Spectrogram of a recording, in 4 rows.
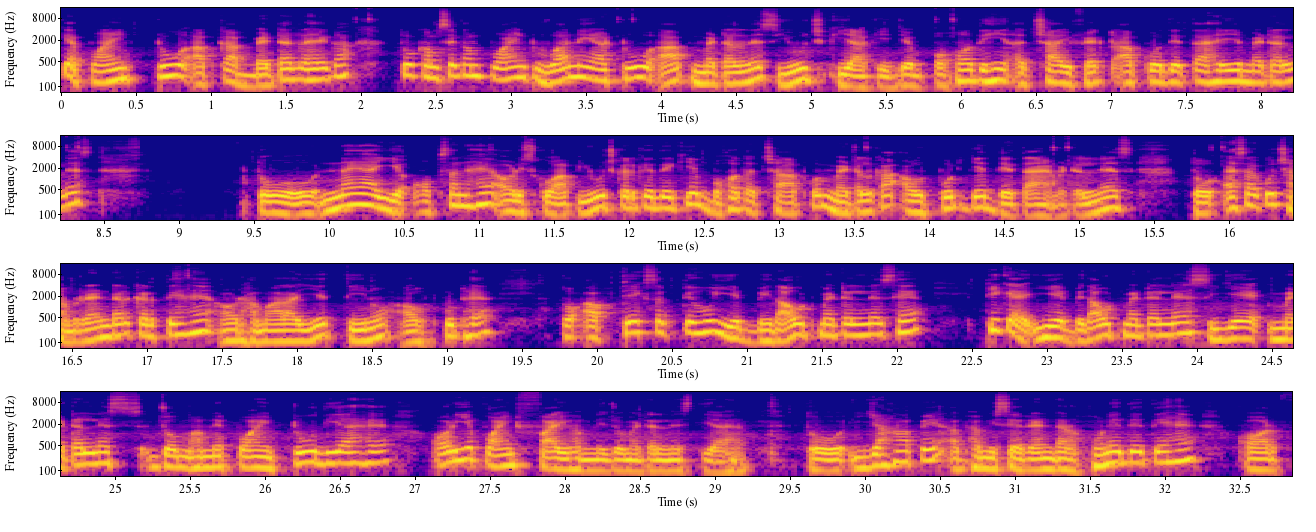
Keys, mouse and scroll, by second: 1.9 click, 8.2 click, 11.1 click, 13.5 click, 29.1 scroll up 1, 29.6 middle click, 30.2 scroll down 1.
